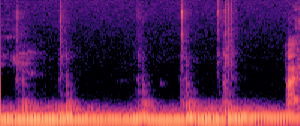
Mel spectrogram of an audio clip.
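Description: Electric bass guitar playing sustained single notes of a slow E-minor riff, settling on an E, with a few note changes.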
